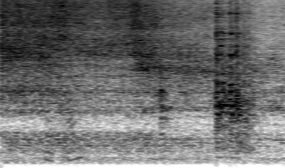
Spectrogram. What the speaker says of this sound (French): je vais déglacer un tout petit peu au vin blanc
